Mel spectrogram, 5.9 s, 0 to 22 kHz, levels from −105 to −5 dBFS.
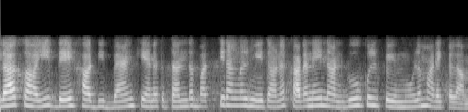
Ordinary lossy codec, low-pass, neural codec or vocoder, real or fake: Opus, 16 kbps; 5.4 kHz; codec, 16 kHz, about 1 kbps, DyCAST, with the encoder's durations; fake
